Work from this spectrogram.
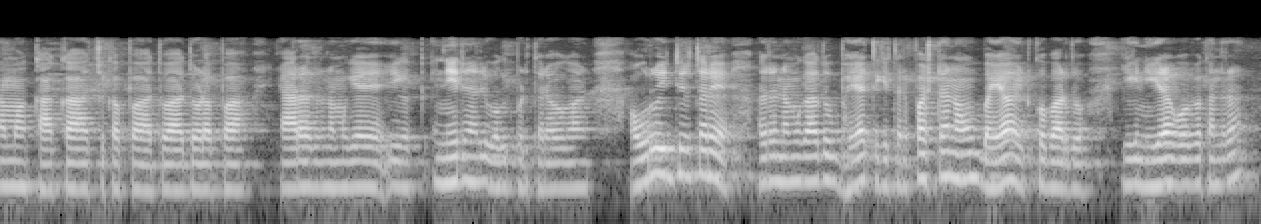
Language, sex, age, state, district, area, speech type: Kannada, male, 18-30, Karnataka, Gulbarga, urban, spontaneous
